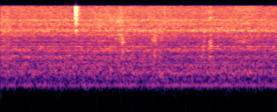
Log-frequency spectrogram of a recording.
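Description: Steady background hiss with a faint low hum, broken by a few faint small clicks.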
